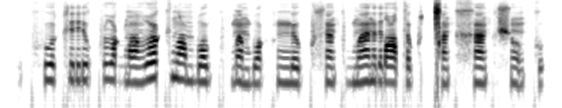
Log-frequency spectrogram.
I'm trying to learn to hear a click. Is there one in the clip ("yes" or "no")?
yes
